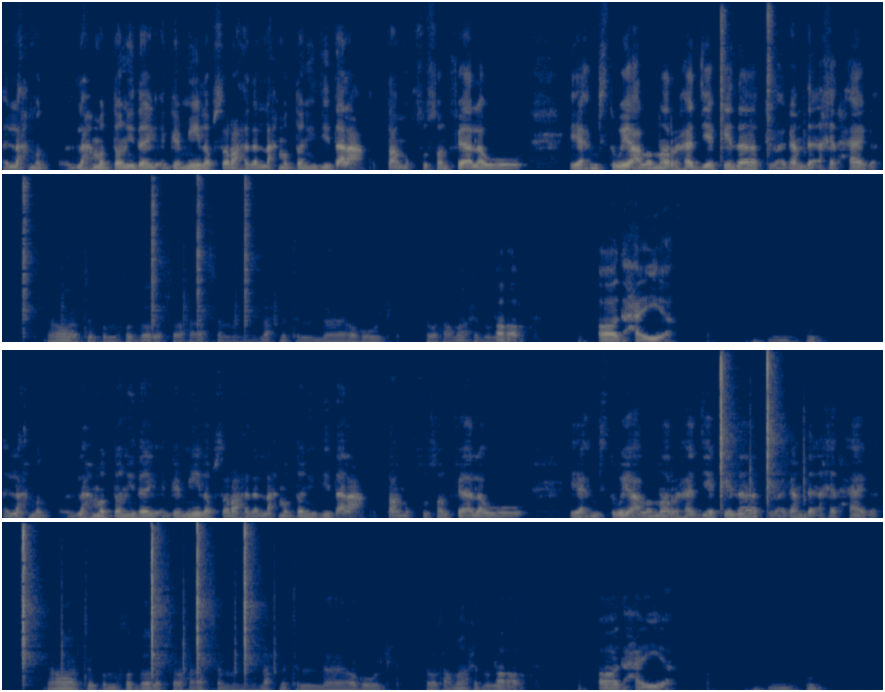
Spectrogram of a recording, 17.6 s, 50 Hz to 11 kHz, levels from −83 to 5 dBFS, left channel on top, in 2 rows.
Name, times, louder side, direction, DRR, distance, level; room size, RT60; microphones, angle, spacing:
voice 1, 0.0-8.7 13.8-14.0 14.8-15.5, left 4 dB, 80° left, 0.7 m, -41 dB
sound 1, 7.2-8.1 9.0-9.5 10.3-11.6, right 14 dB, 60° right, 0.4 m, -39 dB
voice 2, 9.3-12.7 13.0-13.9 16.3-17.0, right 2 dB, 25° right, 0.8 m, -53 dB
3.6 x 2.8 x 4.2 m
head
